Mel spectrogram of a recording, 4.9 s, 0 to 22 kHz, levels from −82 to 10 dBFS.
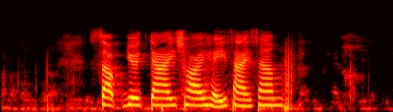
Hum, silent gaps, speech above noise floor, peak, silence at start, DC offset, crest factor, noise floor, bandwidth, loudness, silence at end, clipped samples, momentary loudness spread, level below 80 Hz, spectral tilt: none; none; 31 dB; -2 dBFS; 0.05 s; under 0.1%; 16 dB; -47 dBFS; 7.8 kHz; -16 LUFS; 0.9 s; under 0.1%; 10 LU; -50 dBFS; -5 dB/octave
